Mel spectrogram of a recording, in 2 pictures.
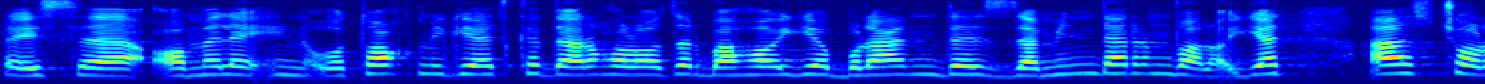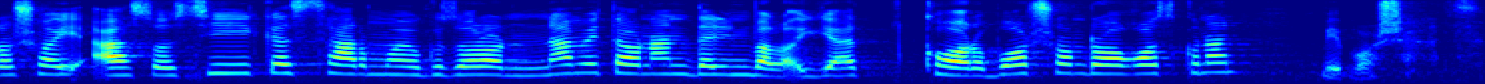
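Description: High in pitch, a woman speaks with fairly even intonation and few pauses.

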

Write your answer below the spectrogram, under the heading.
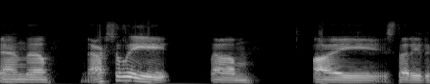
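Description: Over a quiet background, the speaker talks with a Japanese accent. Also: man. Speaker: Zen Buddhist priest. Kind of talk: presentation and panel discussion. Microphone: video call.

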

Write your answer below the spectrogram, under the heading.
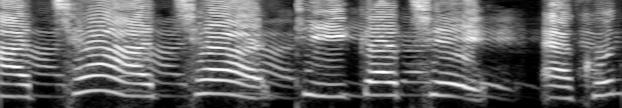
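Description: This cartoonish character voice is female-sounding and extremely high in pitch. It moves at a very slow pace.

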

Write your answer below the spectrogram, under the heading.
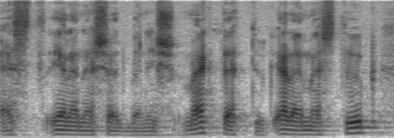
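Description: Speaking at a fairly slow pace, this man has a very deep, low pitch. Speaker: prosecutor. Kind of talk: news interview. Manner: formal. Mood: serious, formal. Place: office. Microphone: handheld.

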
